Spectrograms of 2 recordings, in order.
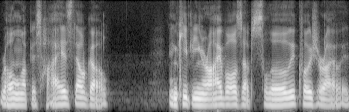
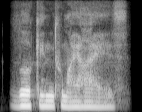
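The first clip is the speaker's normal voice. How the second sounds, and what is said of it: Dracula-style spooky vampire voice. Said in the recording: “his Dracula impersonation”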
